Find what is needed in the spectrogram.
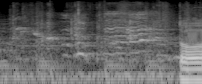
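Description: Faint children's voices in the background, high and wavering, with a man's voice saying a single word near the end.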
